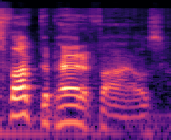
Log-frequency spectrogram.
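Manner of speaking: ordinary talk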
